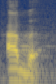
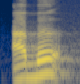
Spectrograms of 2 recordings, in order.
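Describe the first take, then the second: First: The final b is said softly without a bounce. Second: The final b is released with an audible bounce. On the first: The speaker calls it wrong. "jangan ab, ib, ub, pelan-pelan doang" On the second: The speaker calls it right. "Harus kedengar, be-nya itu harus kedengar"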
